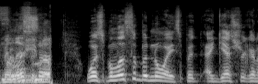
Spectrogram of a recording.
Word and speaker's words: Benoist: You guys know how you pronounce it. Melissa Benoist.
